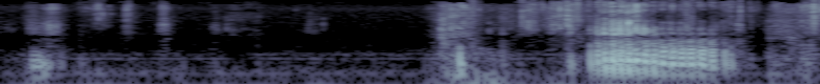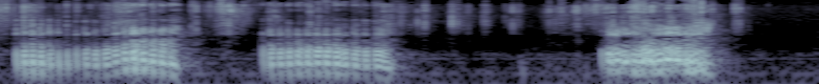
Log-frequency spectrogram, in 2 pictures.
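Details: Bichon Frise playing tug of war with a little stuffed squirrel indoors; four low, rumbling growls of roughly half a second to a second each, repeated at steady short gaps, with quiet background.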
